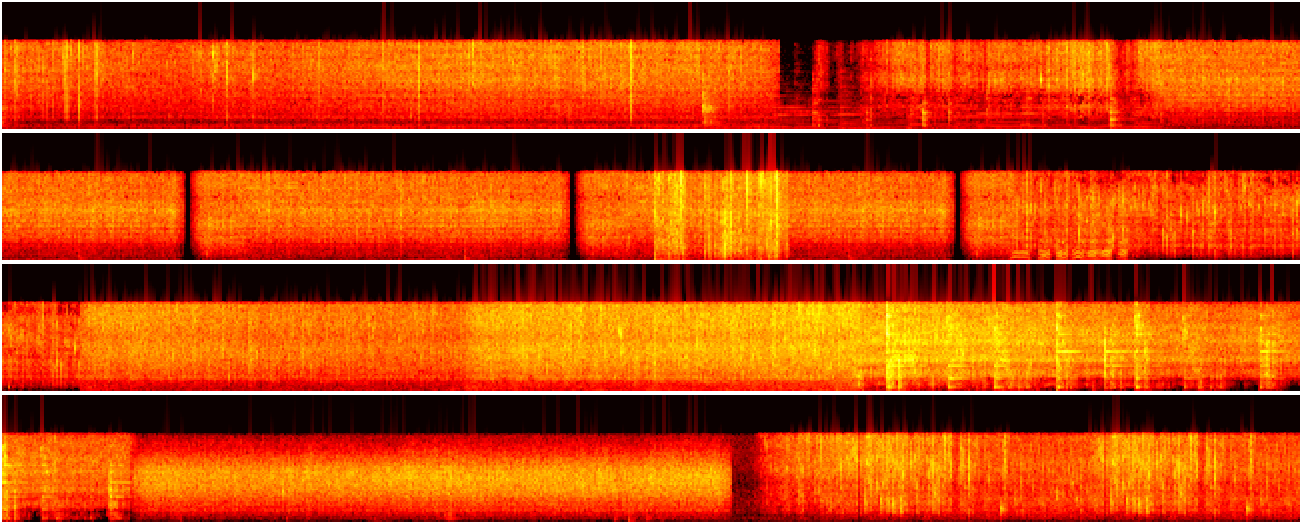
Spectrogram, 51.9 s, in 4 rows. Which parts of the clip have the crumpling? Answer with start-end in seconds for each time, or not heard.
19.5-20.9, 34.5-36.4.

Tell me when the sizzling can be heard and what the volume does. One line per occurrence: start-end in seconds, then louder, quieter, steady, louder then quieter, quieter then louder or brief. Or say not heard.
0.0-51.8 louder then quieter.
